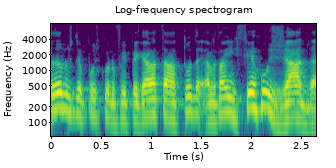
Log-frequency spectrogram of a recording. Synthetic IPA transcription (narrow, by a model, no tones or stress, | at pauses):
ɐ̃nʊzd̪epojskwɐ̃nd̪ʊfojpeɡad̪ɐt̪avɐt̪od̪ɐʔɛ̰lɐt̪avɐẽfeɦuʒad̪ɐ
